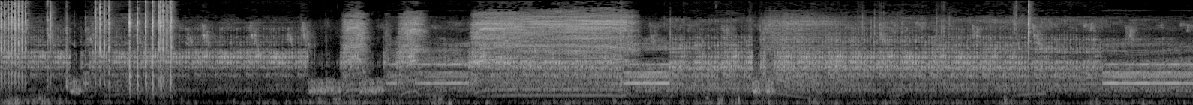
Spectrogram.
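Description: A toy RC excavator's small electric motors and gearboxes whine steadily as it swings its boom round and lifts its bucket. A fast rattle of clicks comes about a second in, and a brief hiss comes midway.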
